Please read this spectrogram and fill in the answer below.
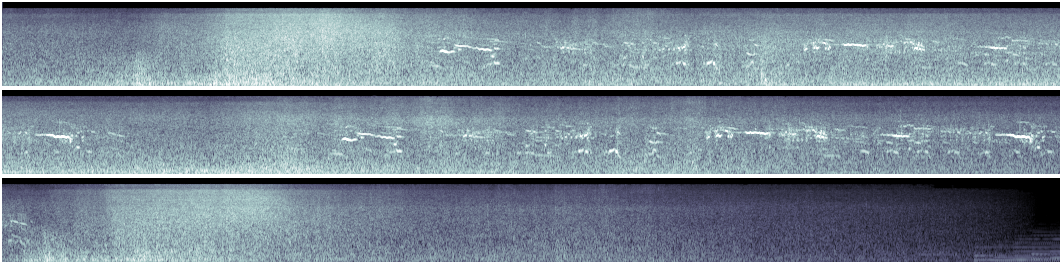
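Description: Ocean surf ambience as a sound effect: a steady wash of waves, with a wave swelling up about two seconds in and again past the twenty-second mark. Short high chirps run over it through the middle, and it fades out toward the end.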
